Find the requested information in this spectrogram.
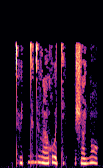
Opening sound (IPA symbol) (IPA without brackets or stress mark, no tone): t̪ʰ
